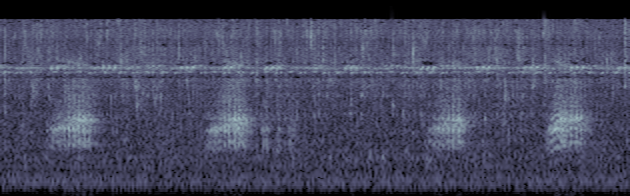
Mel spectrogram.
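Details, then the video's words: Unseen frog by a pond near Fort Lauderdale, calling nightly: four brief, bright croaks about one to two seconds apart, each a short burst, with a constant high insect drone and soft water noise behind. "What kind of frog is this.... By sound only"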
